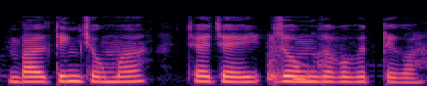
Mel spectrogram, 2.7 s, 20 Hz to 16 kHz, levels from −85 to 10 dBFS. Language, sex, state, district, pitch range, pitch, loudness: Wancho, female, Arunachal Pradesh, Longding, 205-220 Hz, 210 Hz, -16 LUFS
